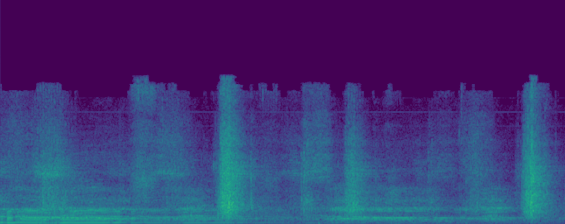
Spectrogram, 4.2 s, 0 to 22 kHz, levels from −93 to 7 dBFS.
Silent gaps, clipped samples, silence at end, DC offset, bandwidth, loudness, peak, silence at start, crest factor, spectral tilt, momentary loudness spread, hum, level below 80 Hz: none; under 0.1%; 0 s; under 0.1%; 15 kHz; -33 LUFS; -8 dBFS; 0 s; 26 dB; -1.5 dB/octave; 14 LU; none; -68 dBFS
